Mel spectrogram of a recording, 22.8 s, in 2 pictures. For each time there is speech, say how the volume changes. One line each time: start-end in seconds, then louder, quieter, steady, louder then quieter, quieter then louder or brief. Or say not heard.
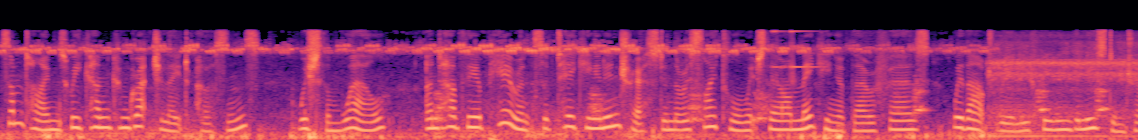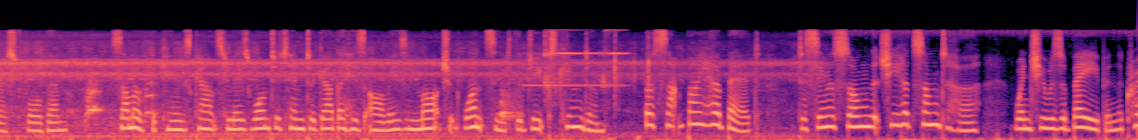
0.0-22.7 steady.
